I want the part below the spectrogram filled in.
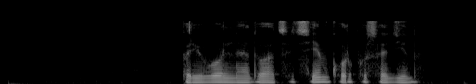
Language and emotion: Russian, neutral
